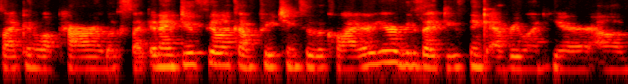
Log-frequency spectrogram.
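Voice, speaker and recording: A somewhat breathy woman's voice, medium in pitch, with fairly even intonation. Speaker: peace activist and panelist. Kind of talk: panel discussion. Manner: fast; hesitant, many fillers.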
